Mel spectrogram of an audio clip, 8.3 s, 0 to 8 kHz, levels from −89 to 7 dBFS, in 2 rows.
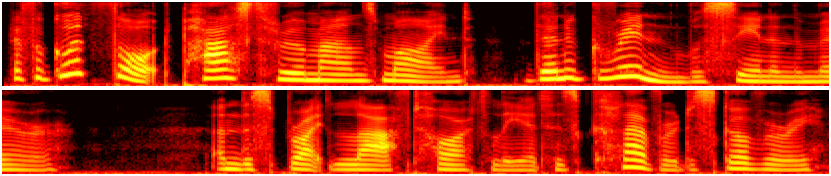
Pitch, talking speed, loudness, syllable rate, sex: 210 Hz, 190 wpm, -18 LUFS, 5.0 syllables/s, female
